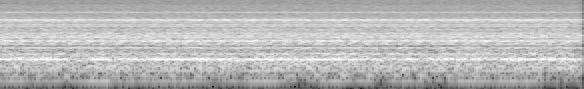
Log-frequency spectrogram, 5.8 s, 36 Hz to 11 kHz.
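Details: Frigidaire Gallery front-load washer GLTF1670AS1 final spin with bad motor bearings: even droning hum with a rough low rumble through the slower part of the spin, likened to a Pratt & Whitney JT8D jet engine.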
